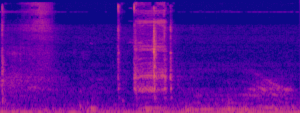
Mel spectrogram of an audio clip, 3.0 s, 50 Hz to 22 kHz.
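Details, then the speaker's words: Honda in a quiet cabin: after parking in P and pressing the power button off while holding the brake pedal, a short whirring motor burst of about 0.3 s as the electronic parking brake applies automatically; normal operation. "ඊට පස්සේ ඔටෝමල එයා apply වෙනවා ඉලෙක්ටනික පාගීම් bake එක."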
